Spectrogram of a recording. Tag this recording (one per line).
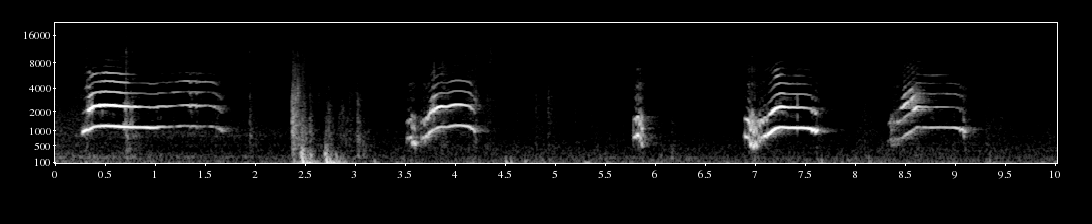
animal
cat
meow
meowing
miauw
